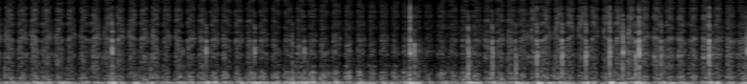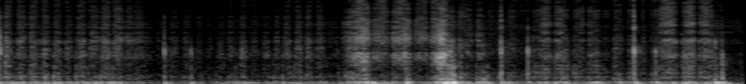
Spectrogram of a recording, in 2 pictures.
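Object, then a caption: Pencil on a small wooden box lid. A pencil tip scratches quick hatching strokes across the wooden lid of a small hinged, coffin-shaped wooden box, making a dense, steady rasping rub with a heavy low hum underneath. The scratching softens briefly around the ninth second, then returns in brighter, sharper strokes.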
